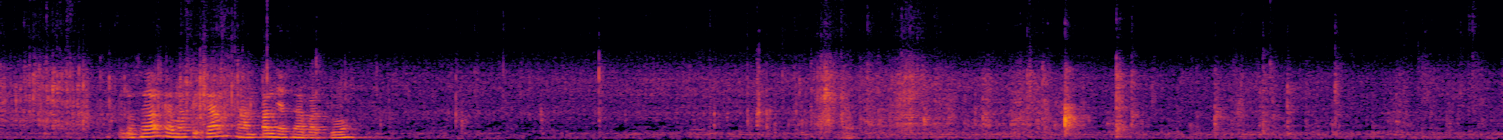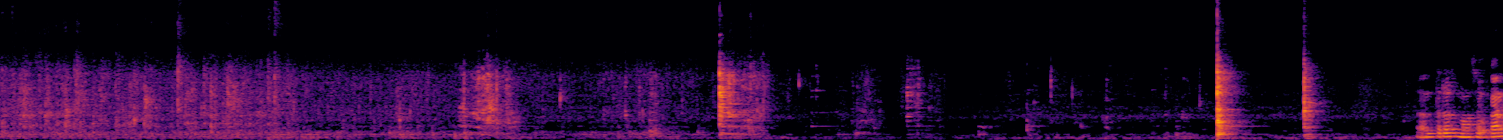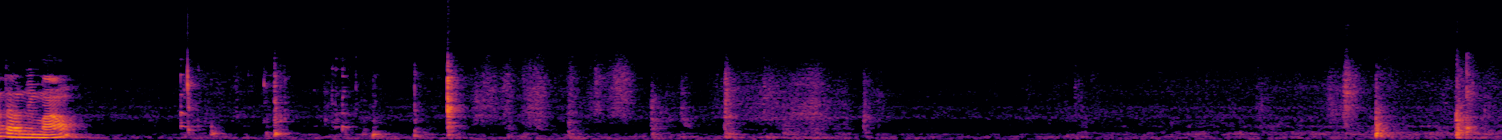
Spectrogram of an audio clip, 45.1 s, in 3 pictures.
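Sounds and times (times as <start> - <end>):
food sizzling in a wok: 0.0 - 29.0, 31.3 - 36.5
metal spatula scraping a wok: 19.5 - 20.5, 21.5 - 24.5.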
